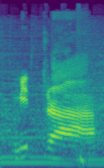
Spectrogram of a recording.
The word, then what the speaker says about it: MITTA: ชื่อ บริษัท ผม นะ ครับ อ่าน ว่า เอ่อ มิตรา ขอ อีก ที ขอ แน่น ๆ เน้น ๆ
